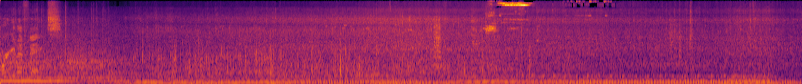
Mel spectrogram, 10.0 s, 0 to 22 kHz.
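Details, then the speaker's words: Atlas transfer case shift levers vibrating loudly when lifting off throttle after highway acceleration over 80–90 mph on a built Jeep; loud low buzzing drone at speed. "you let off the throttle and you find that your transfer case shifter levers vibrating really loudly there's a reason for it and we're going to show you how to mix"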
